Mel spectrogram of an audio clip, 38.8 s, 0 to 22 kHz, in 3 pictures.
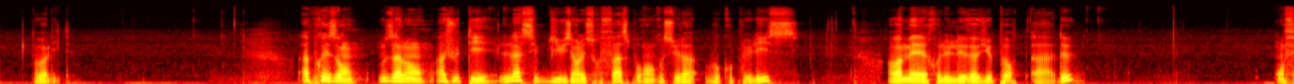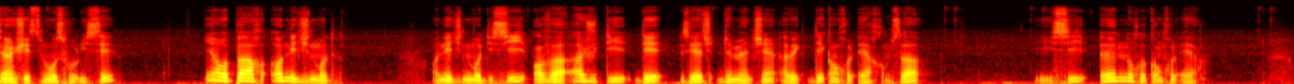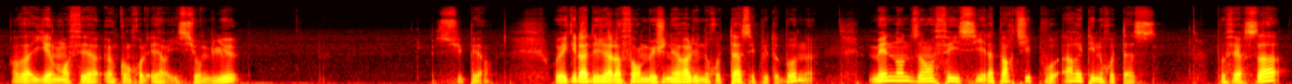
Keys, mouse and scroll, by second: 0.5 z, 1.1 Tab, 1.6 scroll down 3, 1.9-2.4 middle drag, 2.4-3.1 shift+scroll down 3, 3.1-4.8 scroll up 1, 4.8-7.8 drag, 8.9-12.5 drag, 12.5 w, 14.6 Tab, 15.5 middle click, 16.4-17.4 scroll up 2, 17.4-19.3 shift+scroll up 6, 19.3 ctrl+r, 22.8 ctrl+r, 26.6 ctrl+r, 28.2 Tab, 28.5 scroll down 3, 28.8-31.9 middle drag, 32.5 KP_1, 34.7 ctrl+scroll down 5.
